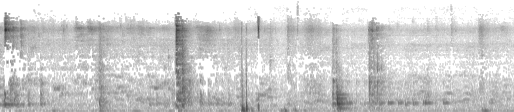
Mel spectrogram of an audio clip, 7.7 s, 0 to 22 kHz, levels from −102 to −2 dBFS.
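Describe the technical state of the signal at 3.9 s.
Just before 3.9 s, at 3.86 s, a pre-echo appears: a hiss lasting about 13 ms that arrives ahead of the attack. The codec spread quantisation noise across the whole block, including the silence before the transient. Unlike reverb or a click, it comes before the event, not after it.

Across this moment, plainly audible MP3 compression leaves the sound watery and swirly. The damage fits a low bitrate of around 48 kbps, the likely cause. Weak frequency lines switch on and off between frames, so the flutter is uneven rather than a steady dulling like a simple low-pass filter.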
